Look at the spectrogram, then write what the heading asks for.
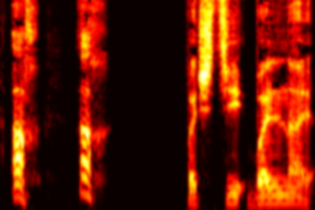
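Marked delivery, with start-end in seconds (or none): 0.1-1.1 two short high-pitched yelps; little gasped "ah" of pain, twice; weak cry. A narrator's reading. Tanechka slapped twice by mistress, weak high cries. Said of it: "Танечкин слабый вскрик".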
